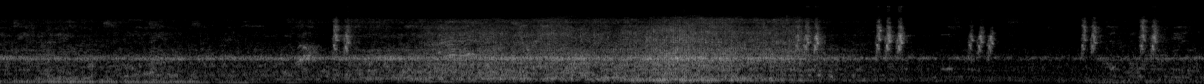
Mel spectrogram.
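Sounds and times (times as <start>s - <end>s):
bird chirping rapidly: 2.4s - 4.3s, 7.9s - 10.0s, 10.6s - 11.9s.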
